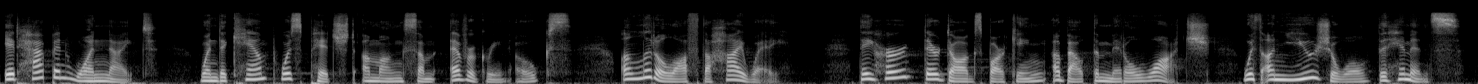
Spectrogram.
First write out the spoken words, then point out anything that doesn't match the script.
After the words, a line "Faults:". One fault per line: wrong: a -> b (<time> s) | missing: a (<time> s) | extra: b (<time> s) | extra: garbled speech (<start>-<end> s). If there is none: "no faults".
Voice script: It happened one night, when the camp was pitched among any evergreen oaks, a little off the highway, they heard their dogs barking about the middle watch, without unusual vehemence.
It happened one night, when the camp was pitched among some evergreen oaks, a little off the highway, they heard their dogs barking about the middle watch, with unusual vehemence.
Faults:
wrong: any -> some (4.0 s)
wrong: without -> with (12.4 s)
